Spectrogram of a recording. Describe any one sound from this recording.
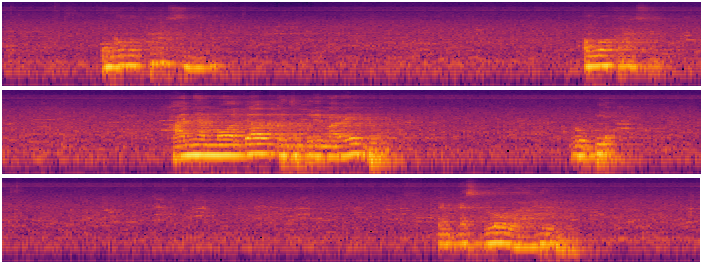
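An elderly man speaks calmly into a microphone through a loudspeaker, in short phrases with pauses.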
